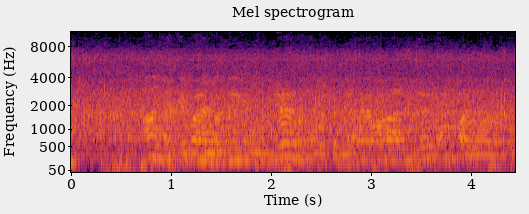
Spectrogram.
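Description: Low, indistinct talk from several people over the steady rush of flowing river water.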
